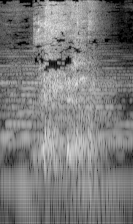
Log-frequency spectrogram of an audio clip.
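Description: Harmoniums holding a steady note. About half a second in, a person gives a short, harsh throat-clearing cough in two bursts over it.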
